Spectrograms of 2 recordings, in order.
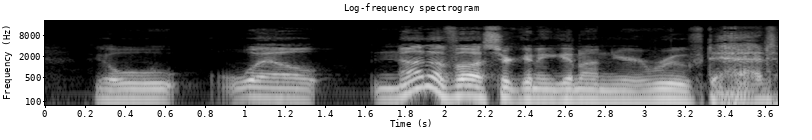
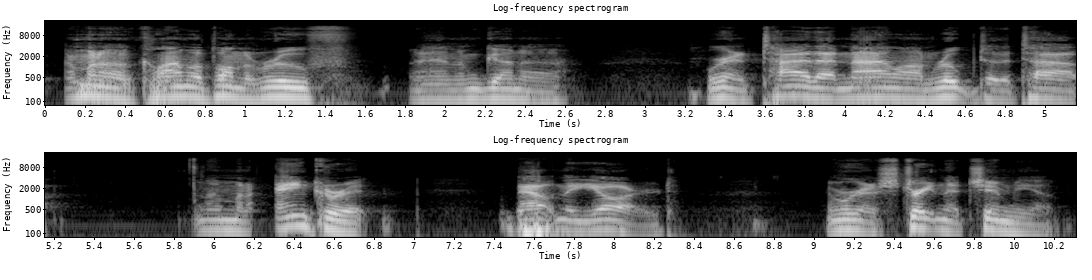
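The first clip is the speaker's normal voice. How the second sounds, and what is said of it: Imitates another person's voice. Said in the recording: “I'm gonna do my dad voice”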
